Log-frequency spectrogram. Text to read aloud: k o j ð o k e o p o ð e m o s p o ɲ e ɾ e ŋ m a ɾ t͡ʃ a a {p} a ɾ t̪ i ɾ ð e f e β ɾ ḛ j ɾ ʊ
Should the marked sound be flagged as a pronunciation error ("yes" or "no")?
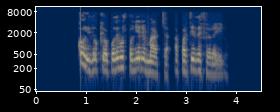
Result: no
